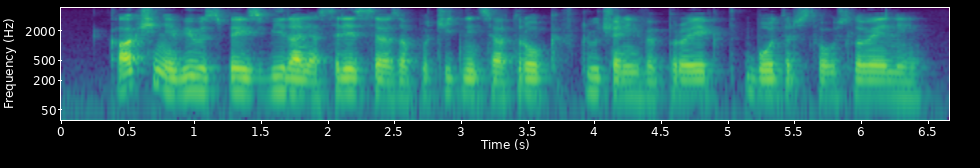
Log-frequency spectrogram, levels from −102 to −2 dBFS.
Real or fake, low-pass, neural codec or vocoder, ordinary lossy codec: real; 5.4 kHz; none; none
